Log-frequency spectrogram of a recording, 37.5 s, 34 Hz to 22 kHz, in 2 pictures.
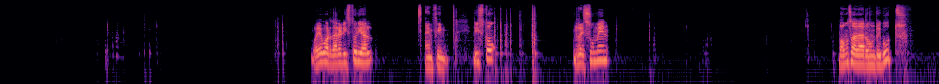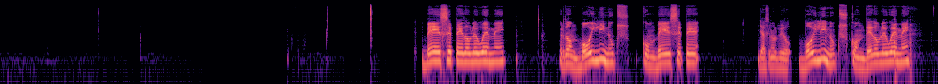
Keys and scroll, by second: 0.0-6.1 typing, 6.6 Return, 9.5-10.6 typing, 10.7 Return, 13.9 super+x, 15.1 Right, 15.7 Down, 16.7 Right, 17.3 typing.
